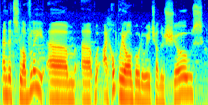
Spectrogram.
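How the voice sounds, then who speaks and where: A man with a Northern Irish accent speaking haltingly in an informal promotional interview about theatre. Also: fairly high pitch, darkish tone. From Northern Ireland. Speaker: theatre company member promoting a show.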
